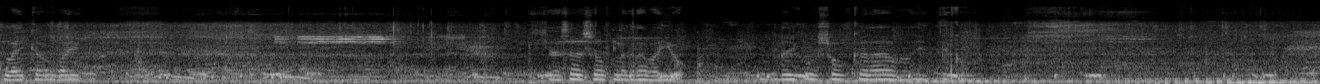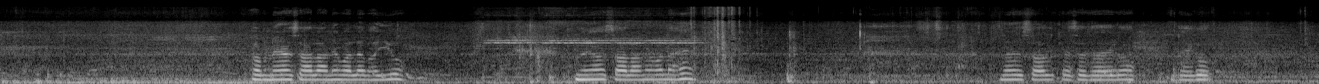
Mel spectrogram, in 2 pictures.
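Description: Pigeons coo in low, rolling calls close by.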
